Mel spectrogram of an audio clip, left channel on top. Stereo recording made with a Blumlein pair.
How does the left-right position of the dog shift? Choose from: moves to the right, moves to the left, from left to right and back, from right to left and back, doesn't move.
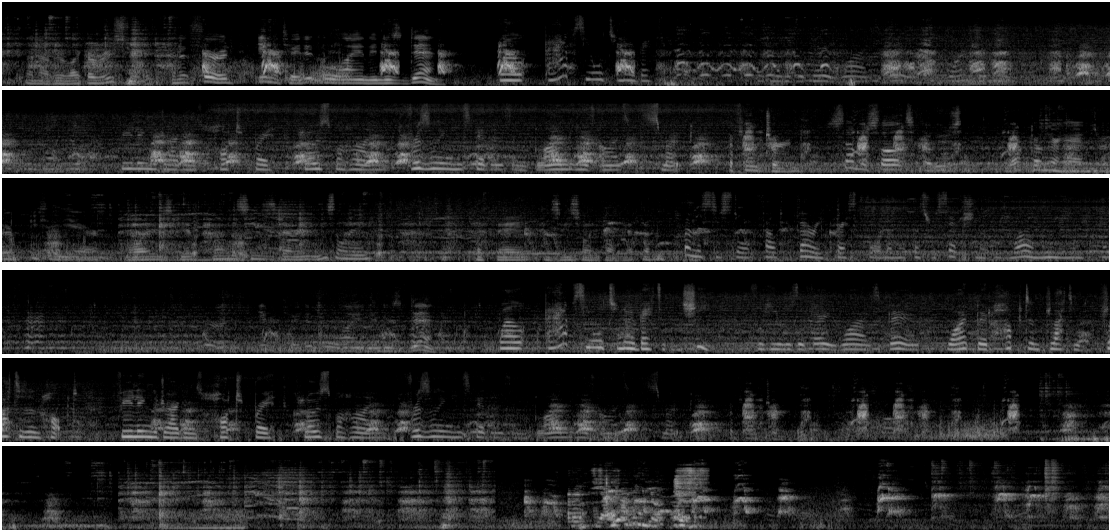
moves to the right.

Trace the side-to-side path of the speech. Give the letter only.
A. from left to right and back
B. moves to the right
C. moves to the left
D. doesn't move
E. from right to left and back
A.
